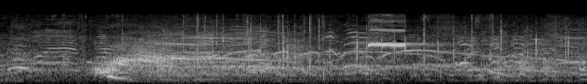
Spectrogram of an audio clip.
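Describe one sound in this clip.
Spectators cheer and shout from the sideline.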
